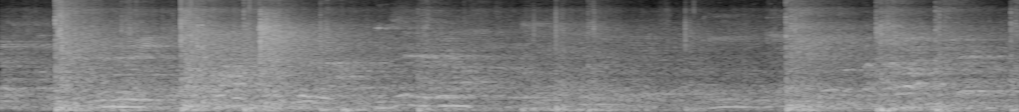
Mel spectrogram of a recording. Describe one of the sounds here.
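A volleyball smacks off a player's hands.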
